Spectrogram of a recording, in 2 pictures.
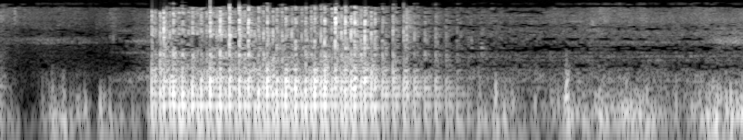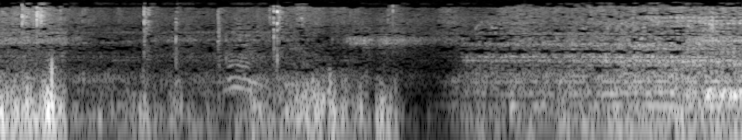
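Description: A sleeping elephant snores with a deep, rumbling, rattling rasp that swells loudly and then fades.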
